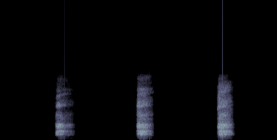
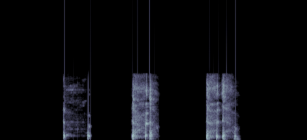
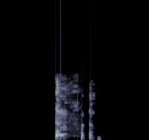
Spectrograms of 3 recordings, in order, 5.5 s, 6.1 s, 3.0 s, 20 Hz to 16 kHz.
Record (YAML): exhalation_length: 5.5 s
exhalation_amplitude: 10794
exhalation_signal_mean_std_ratio: 0.29
three_cough_length: 6.1 s
three_cough_amplitude: 32717
three_cough_signal_mean_std_ratio: 0.28
cough_length: 3.0 s
cough_amplitude: 28288
cough_signal_mean_std_ratio: 0.24
survey_phase: beta (2021-08-13 to 2022-03-07)
age: 45-64
gender: Female
wearing_mask: 'No'
symptom_new_continuous_cough: true
symptom_runny_or_blocked_nose: true
symptom_fatigue: true
symptom_onset: 3 days
smoker_status: Ex-smoker
respiratory_condition_asthma: false
respiratory_condition_other: false
recruitment_source: Test and Trace
submission_delay: 2 days
covid_test_result: Positive
covid_test_method: LAMP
